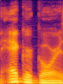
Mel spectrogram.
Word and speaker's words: egregore: This thing called like an egregore. Is that correct? Did I pronounce it right? – Yes.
